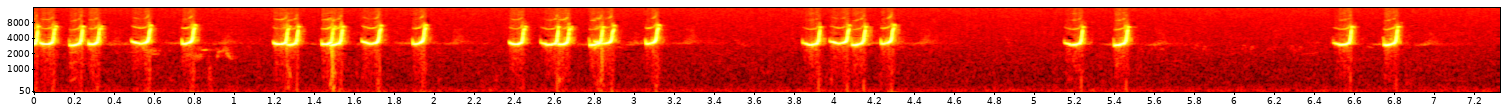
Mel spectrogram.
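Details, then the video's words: Quail calls recorded for use as a trapping lure. Sharp, upward-flicking whistled notes come in pairs and triplets, with irregular pauses between bursts, over a faint low hum. "quail batair ki awaz"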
